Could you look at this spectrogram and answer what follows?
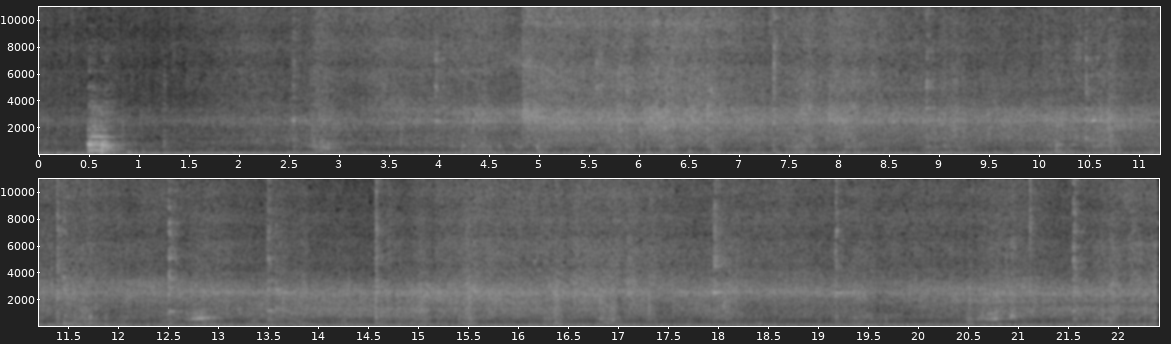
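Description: Potatoes and coconut sautéing with unripe jackfruit curry in a pan, a steady broad sizzle and hiss running throughout, with occasional stirring scrapes and no voices.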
